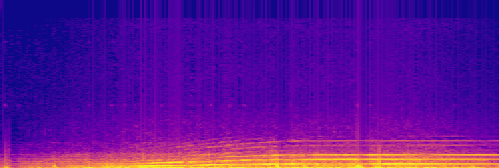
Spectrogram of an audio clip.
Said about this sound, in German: Die Sirenen in Kiew haben schon früher, tief in der Nacht zum Freitag geheult.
